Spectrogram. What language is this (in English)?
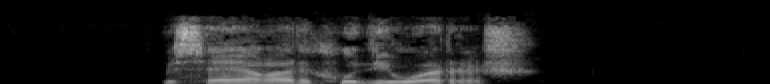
Kabyle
